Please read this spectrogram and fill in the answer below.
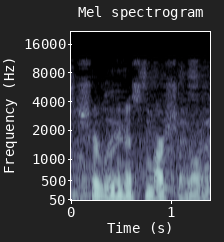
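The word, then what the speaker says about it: Šarūnas Marčiulionis: Sherunis Maron.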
